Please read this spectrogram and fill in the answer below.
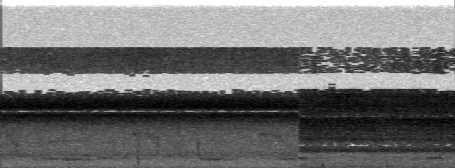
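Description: Steady high-pitched insect chorus. About three seconds in it changes abruptly to a louder, broader buzz.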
